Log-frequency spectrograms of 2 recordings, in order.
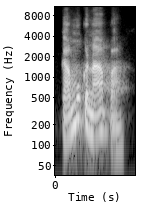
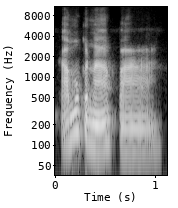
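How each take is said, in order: First: The question is asked in an annoyed tone. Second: The question is asked without an annoyed tone. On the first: "Bete dong tone-nya" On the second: "Beda lagi tone-nya"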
